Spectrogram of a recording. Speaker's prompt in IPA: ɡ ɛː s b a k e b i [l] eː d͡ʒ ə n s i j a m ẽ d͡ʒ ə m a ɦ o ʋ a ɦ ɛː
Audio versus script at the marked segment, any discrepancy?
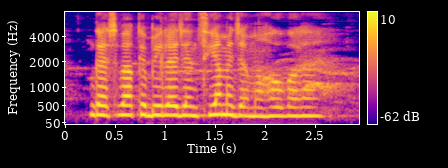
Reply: no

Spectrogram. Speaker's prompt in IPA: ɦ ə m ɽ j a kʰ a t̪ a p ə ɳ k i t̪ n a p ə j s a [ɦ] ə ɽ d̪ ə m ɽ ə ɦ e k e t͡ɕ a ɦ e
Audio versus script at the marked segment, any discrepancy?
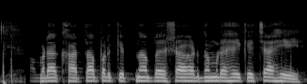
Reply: no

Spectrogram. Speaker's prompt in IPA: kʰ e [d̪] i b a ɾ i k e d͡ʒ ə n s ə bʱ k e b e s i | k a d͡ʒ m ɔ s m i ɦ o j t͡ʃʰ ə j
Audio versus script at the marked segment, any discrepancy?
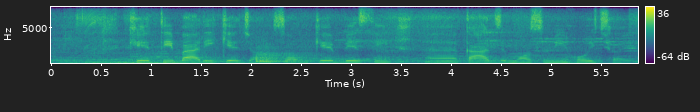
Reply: yes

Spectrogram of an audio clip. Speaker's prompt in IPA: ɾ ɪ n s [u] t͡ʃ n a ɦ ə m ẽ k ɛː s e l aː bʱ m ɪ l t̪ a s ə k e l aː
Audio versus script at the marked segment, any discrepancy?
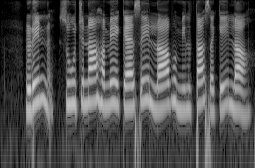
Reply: yes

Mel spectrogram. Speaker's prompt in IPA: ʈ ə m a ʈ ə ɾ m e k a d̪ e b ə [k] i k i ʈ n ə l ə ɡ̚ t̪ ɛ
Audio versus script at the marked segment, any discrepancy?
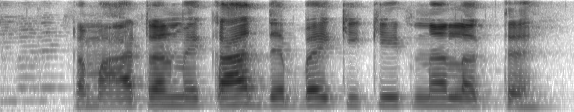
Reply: no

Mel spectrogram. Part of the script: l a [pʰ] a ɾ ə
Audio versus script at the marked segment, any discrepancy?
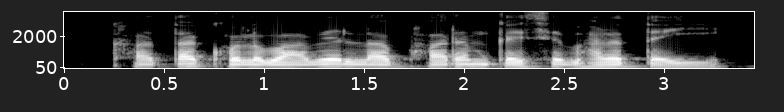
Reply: no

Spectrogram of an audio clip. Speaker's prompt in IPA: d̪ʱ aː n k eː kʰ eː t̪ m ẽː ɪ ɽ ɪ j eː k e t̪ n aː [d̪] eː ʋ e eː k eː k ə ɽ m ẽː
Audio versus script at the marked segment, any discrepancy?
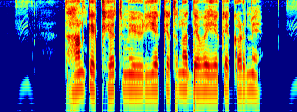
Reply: no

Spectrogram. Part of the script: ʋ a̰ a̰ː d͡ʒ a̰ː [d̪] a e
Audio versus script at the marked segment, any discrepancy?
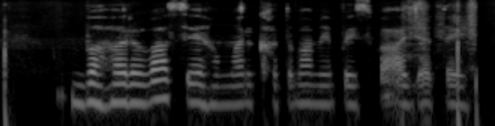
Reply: yes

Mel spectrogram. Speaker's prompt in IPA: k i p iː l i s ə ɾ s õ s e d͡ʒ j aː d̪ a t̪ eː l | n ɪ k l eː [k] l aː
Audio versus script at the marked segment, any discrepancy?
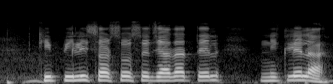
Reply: yes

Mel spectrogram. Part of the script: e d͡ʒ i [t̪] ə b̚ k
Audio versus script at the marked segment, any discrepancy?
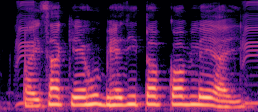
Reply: no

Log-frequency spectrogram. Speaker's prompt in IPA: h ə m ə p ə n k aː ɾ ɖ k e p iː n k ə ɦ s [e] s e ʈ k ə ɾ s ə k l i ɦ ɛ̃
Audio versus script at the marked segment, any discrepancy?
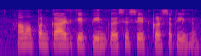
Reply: no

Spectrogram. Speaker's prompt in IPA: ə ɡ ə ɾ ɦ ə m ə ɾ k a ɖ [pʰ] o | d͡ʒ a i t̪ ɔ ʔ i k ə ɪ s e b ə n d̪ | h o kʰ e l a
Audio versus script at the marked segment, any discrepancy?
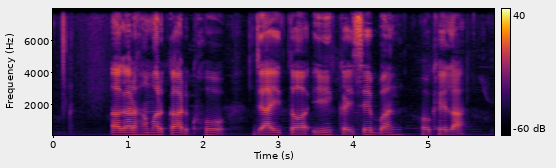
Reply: yes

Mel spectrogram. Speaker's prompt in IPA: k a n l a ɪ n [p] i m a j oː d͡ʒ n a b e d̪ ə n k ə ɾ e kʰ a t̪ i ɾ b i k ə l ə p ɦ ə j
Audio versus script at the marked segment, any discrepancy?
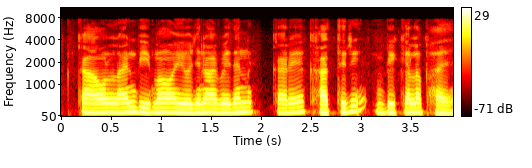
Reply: yes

